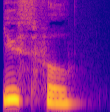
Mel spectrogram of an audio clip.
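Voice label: "useful", British English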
